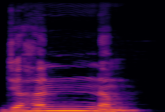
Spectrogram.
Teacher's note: جہنم، یہاں پہ نون پہ غنہ، میم پہ وقف کیا، وقف بالاسکان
